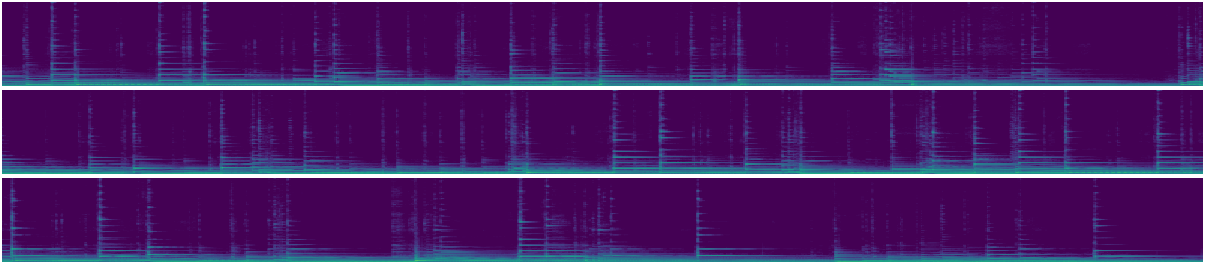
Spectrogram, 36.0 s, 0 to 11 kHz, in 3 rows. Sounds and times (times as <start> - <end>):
Harp: 0.0 - 36.0.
